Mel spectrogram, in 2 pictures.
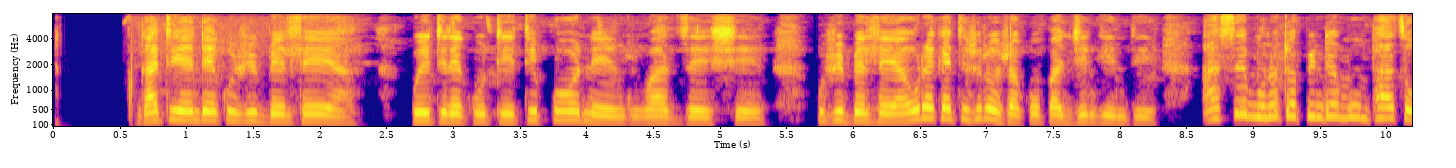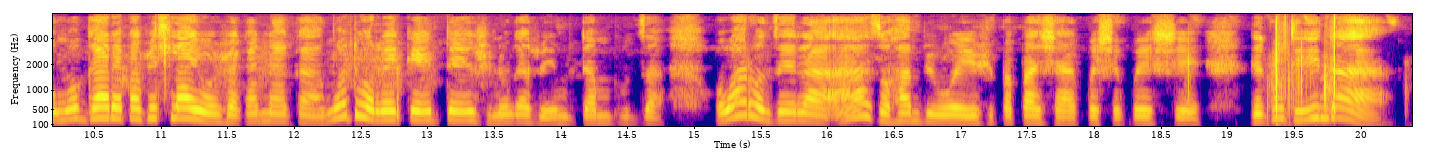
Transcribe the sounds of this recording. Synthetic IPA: ŋɡatie̞nde̞kuʐibʱe̞ɬe̞jakuitire̞kutitipo̞ne̞ŋɡuwad͡ze̞ːʃekuʐibʱe̞ɮe̞jauɾe̞ke̞tiʐiɾo̞ʐako̞pad͡ʒiŋɡindiasimuno̞to̞pindemumpʰat͡so̞mwo̞ɡʱaɾepaʐiɬajo̞ʐakanakamwo̞to̞re̞ke̞te̞ʐino̞ŋɡaʐeimutambuːd͡zawowaɾo̞nze̞ɾaaːzo̞ɦambiwo̞iʐipapaʒakwe̞ʃe̞kwe̞ʃe̞ŋɡe̞kutiːndaɦa

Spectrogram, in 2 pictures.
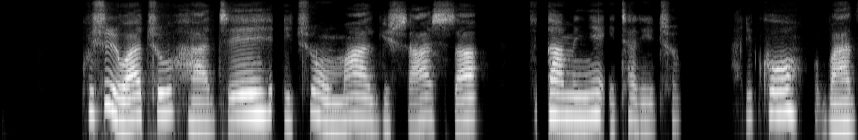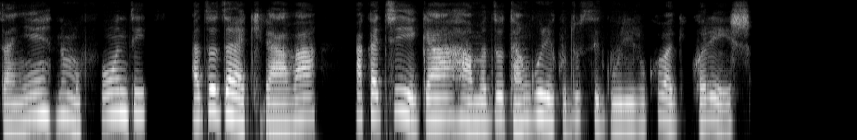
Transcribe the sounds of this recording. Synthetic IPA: kwiːʃuːɾiwaːt͡ʃuhad͡ʒe̞it͡ʃuːmaɡiʃaːʃa | tu̥tamiɲe̞ʔit͡ʃaɾit͡ʃo̞ | aɾikʰo̞βazaɲe̞n̥umufuːndi | azo̞ːzaɾakʰiɾaβaː | katiːɡaɦamazo̞taːŋɡuɾekudusiɡuɾiɾukʰo̞βaɡikʰo̞ɾe̞ːʃḁ

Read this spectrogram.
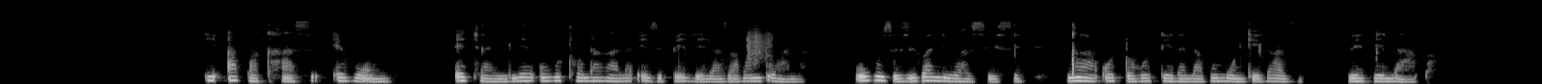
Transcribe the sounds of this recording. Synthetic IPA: iʔab̥ʱakʰa̰sḭɛβo̰mbu | ɛd̥ʒ̥ʱajilɛʔuɣutʰɔlaɣalaʔezib̥ʱɛɮɛlaza̰βantʼwana | uɣuzɛziβaliβazisɛ | ŋ͡ǁaʔɔd̥ʱɔɣɔtʼɛlalaβɔmɔŋɛɣazi | βɛβɛlaːpʰḁ

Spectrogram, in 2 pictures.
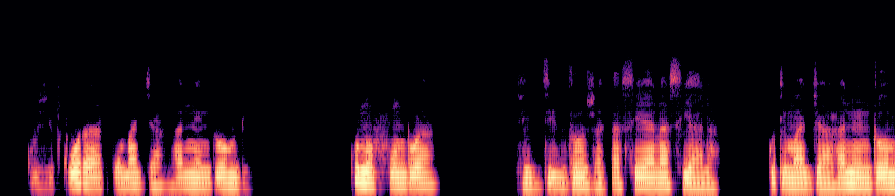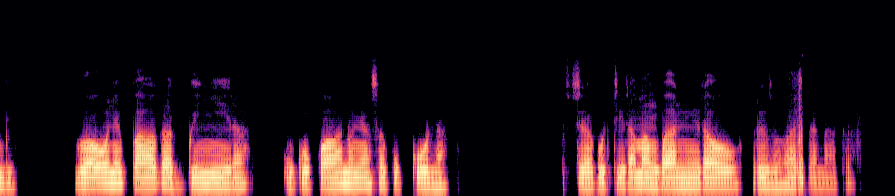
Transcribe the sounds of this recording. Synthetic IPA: kuʐiko̞ɾakwe̞mad͡ʒaɦaniendo̞mbi | kuno̞fundwa | ʐ̥id͡zid͡zo̞ʐakasijanasijana | kutimad͡ʒaɦanendo̞mbi | ʋaone̞kaʋakaɡʱwiɲiɾa | uko̞kwaʋano̞ɲasakuko̞na | u̥itirakutiɾamaŋɡwaniɾaore̞ʐoʋaɾakanaːka

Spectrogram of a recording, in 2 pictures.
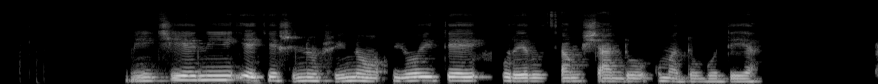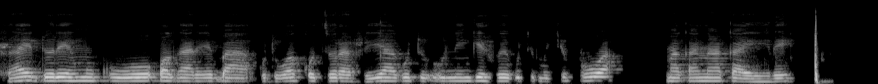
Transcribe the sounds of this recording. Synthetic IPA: mit͡ʃije̞nije̞t͡ʃe̞ʐino̞ʐino̞jo̞itekuɾe̞rut͡samuʃando̞kumadʱo̞ɡʱo̞dʱe̞ja | ʐaidʱo̞ɾe̞mukuwowʔakaɾe̞ɓakutiwako̞t͡so̞ɾaʐijakutiuneŋɡirwe̞kutimut͡ʃib͡vuwa | makanakae̞ːre̞

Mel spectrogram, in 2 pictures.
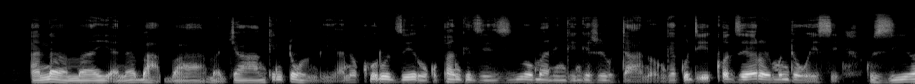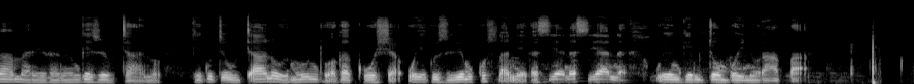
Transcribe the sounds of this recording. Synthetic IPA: anaːmaia̰naɓa̰ɓama̰d͡ʒaŋɡento̞mbḭa̰no̞kʰuɾud͡zirwakupaŋɡid͡zeziʋo̞maɾeŋɡeŋɡe̞ʐe̞ɦuta̰no̞̰ŋɡe̞kutiiko̞d͡ze̞ɾo̞jemunduwe̞̰se̞kuziʋamaɾeranaŋɡe̞ʐe̞ɦuta̰no̞̰ | ŋɡe̞kutiɦutano̞ɦwe̞muntʰuwa̰kako̞ʃa̰ṵje̞kuziʋemukuɬa̰nḭja̰kasijanasijanaṵje̞ŋɡe̞mito̞mbo̞ino̞ɾaːpa̰

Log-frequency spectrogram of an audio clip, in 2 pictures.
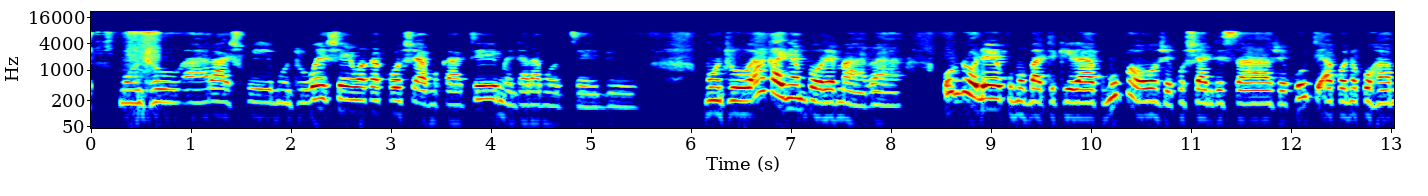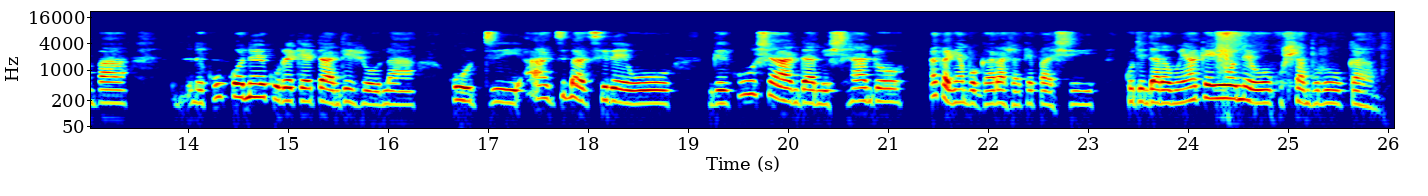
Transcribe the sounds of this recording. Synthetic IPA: muntʰuaɾaʃwimuntʰuwe̞ʃe̞wakako̞ʃamukatimwe̞ndaɾamo̞d͡ze̞ːɗu | muntʰuakaɲambo̞ɾe̞maːra | uno̞ɗekumuɓatikiɾakumupawo̞ʐe̞kuʃandisaʐe̞kutiako̞ne̞kuɦamba | nekuko̞ne̞kuɾe̞ke̞tandiʐo̞na | kutiad͡ziɓat͡siɾe̞wo̞ | ŋɡe̞kuʃandamiʃando̞ | akaɲambo̞ɡʱaɾaʐake̞paːʃi | kutindaɾamojake̞io̞ne̞wo̞kuɬamburuːka

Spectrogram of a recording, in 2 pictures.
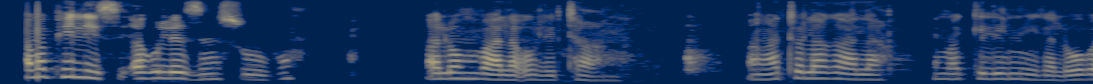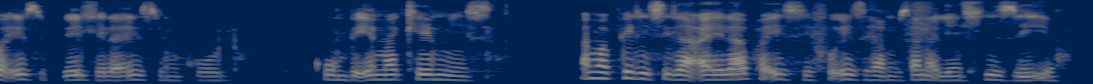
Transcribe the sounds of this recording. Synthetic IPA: amapʰilisiʔaɣulezint͡sʼuɣu | alom̩βalaɔlɛtʰaːŋa | aŋatʰɔlaɣala | ɛmakʼiliniɣalɔβaezib̥ʱɛɮɛlaeziŋkʼulu | ɣumbʱɛːmakʰemisi̥ | amapʰilisilaʔajɛlapʰa̰izifɔ̰ezihambʱisana̰lenɬʼiziːjɔ

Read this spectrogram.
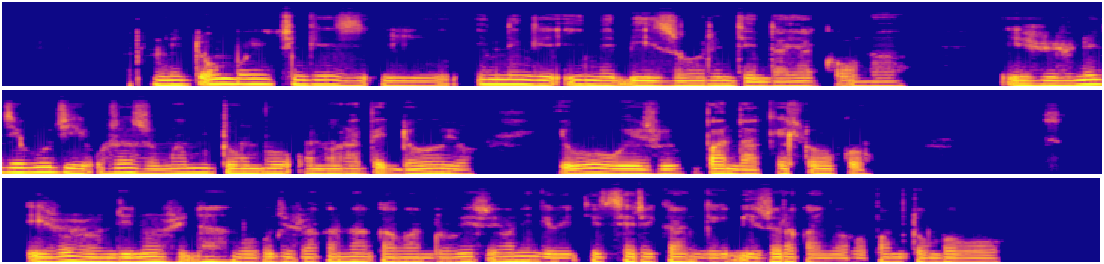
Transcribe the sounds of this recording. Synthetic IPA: mito̰mbo̞jet͡ʃiŋɡeziʔijiine̞ŋɡe̞ʔine̞ɓizo̞rendendajaɡʰo̰na | ḭʐiʐinetekut̬iusazomwamuto̞mbo̞ʔuno̞ɾapḛdʱo̞jo̞ | ḭwo̞ɦuweʐwekupandake̞ɬo̞ko | ḭʐoʐo̞ndino̞ʐḭɗaŋɡo̞kutiʐakanakaʋantʰuʋe̞se̞ʋane̞ŋɡe̞ʋeɗet͡se̞ɾekaŋɡe̞ɓizo̞ɾakaɲo̞rwapamuto̞mbo̞woːko

